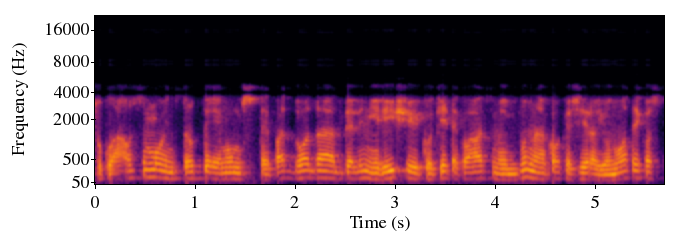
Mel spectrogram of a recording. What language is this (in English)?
Lithuanian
